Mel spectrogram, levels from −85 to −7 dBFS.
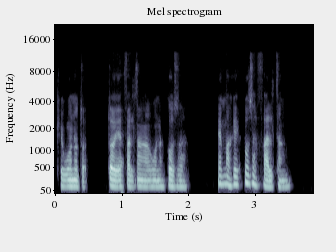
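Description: Around 0.99 to 1.05 s there's a short concealed packet loss: about 40 ms of audio never arrived, so the decoder stretched the preceding sound to cover it, leaving a quick smear before the speech resumes. The call path itself sounds Opus-coded, topping out near 12 kHz.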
